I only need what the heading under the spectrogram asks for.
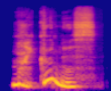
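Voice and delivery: gasping. A narrator reads Mrs. Townsend's line in a story: gasped. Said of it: "gasped Mrs".

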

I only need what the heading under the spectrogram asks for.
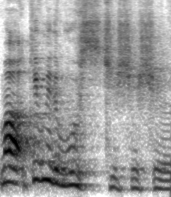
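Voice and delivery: put-on French accent, man's voice. Coached to pretend cooking and quickly ask someone for the sauce, in a French accent. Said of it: "To inhabit a French man".

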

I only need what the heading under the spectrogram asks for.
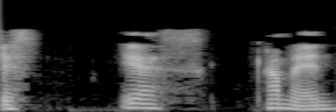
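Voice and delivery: subdued, mild reply. Lavender hears the knock and answers, in Lavender's quiet voice. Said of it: "says in a quiet voice".

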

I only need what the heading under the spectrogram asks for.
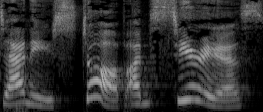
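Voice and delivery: put-on high, slow pleading girl voice. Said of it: "She's like".

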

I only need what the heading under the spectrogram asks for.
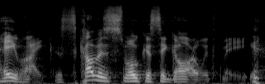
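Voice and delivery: slow, relaxed general American accent. Asked for a Tom Hanks impression, inviting someone to smoke: Tom Hanks impression. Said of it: "do a Tom Hanks impression".

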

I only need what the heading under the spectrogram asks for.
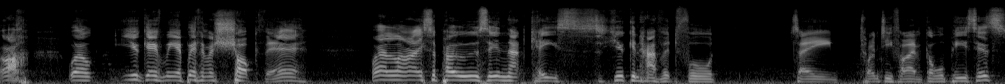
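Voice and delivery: put-on aged, old dwarf character voice. A dwarf trader answers customers asking for help with a mission, old dwarf voice.

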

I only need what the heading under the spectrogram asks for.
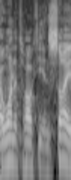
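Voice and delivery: ordinary delivery

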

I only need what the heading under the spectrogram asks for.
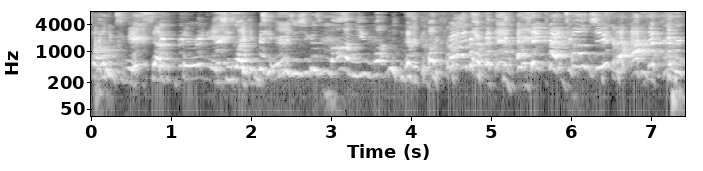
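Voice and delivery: high-pitched, laughing voice.

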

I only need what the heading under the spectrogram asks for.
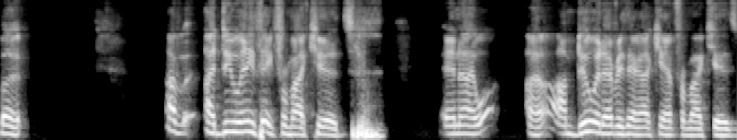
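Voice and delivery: emotional, choked-up voice catching. After recalling a parent's thanks, apologizing and going on: choked up. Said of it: "kind of choked up".

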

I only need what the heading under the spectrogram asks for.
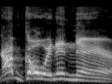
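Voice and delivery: acted furious outburst, very loud and very high. Retelling how the show's host reacts to the bar's live feed: imitating a mad tv host. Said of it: "the host guy gets like all mad and he's like".

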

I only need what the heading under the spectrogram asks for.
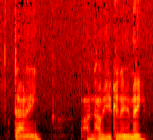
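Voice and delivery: soft, hushed, close half-whisper. Reading a story aloud, crouched alone by a urinal: half-whispering. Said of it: "and I whisper".

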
